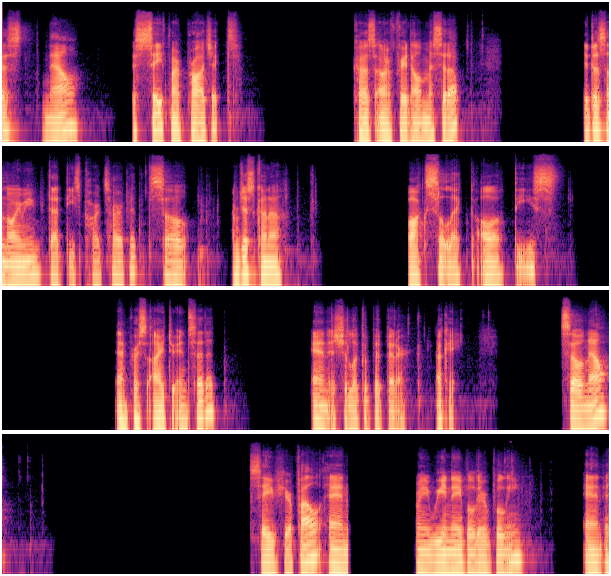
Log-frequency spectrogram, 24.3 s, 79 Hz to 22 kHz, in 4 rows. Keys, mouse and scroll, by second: 2.9-4.0 drag, 4.6 middle click, 5.1 click, 5.3 Tab, 5.3 middle click, 7.0 Tab, 7.3 3, 8.4 KP_3, 9.0 z, 9.5 b, 11.7 z, 12.1 shift+middle click, 12.4 middle click, 14.1 i, 15.2 Tab, 15.4 a, 15.9 middle click, 15.9 a, 16.1 shift+middle click, 16.5 middle click, 16.9 click, 17.3 shift+middle click, 17.7 click, 18.0 middle click, 18.3 click, 20.7 ctrl+s, 22.0 click, 23.2 click, 23.8 middle click, 23.8 h.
